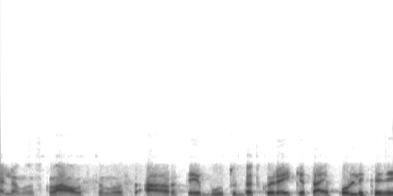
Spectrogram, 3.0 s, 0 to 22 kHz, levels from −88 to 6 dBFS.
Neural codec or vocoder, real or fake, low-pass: none; real; 7.2 kHz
